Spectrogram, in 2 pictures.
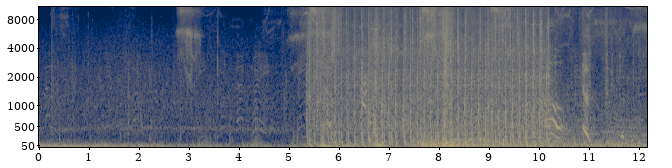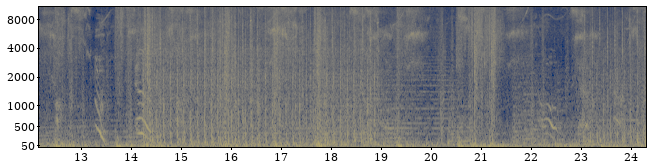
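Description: Machine gun fire in the video game Atomfall: after a quiet opening, dense sustained automatic bursts erupt and continue loud and rapid for about twenty seconds, mixed with crashes and impacts.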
